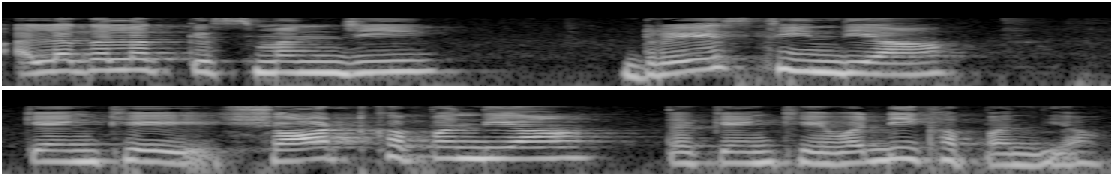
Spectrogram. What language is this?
Sindhi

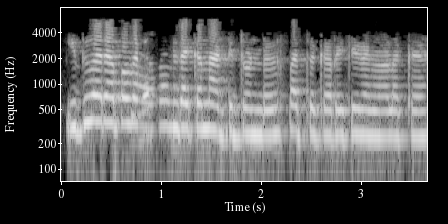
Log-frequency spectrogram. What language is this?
Malayalam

